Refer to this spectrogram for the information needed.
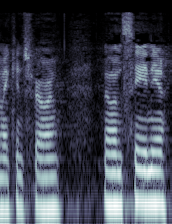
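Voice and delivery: ordinary talk, nothing marked

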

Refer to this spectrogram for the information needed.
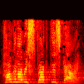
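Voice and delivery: exasperated wife. Retold or imitated. Wife regretting the marriage, exasperated and loud. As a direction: complain to the heavens about him. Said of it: "And you'd be like".

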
